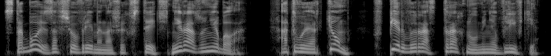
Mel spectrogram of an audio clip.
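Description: Man doing a scorned young woman, harsh and raised in pitch, husky edge, audiobook. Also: sing-song, brisk, no echo, clean studio sound. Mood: venomous, mocking. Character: bitter angry young woman, scorned girlfriend. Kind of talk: audiobook dialogue.

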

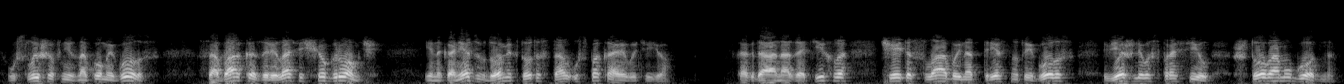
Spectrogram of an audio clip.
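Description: A man reading a historical adventure novel aloud in a measured way, with a husky voice. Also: mid-range voice, expressive. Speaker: audiobook reader. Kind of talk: scripted literary narration. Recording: tinny narrow-band old radio recording.

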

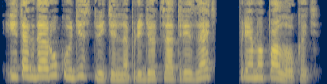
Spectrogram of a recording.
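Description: A woman reader voicing a polite, calm young woman who mends souls, speaking in a gently teasing, courteous way. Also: a little high, fast, pitched above the performer's own voice.

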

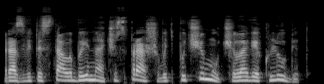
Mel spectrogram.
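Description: A woman voicing a tormented, opium-addicted lady who pleads feverishly, dropping to soft murmurs and rising into sudden outbursts. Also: fairly low pitch, quick pace, breathy edge, no echo. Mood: reproachful.

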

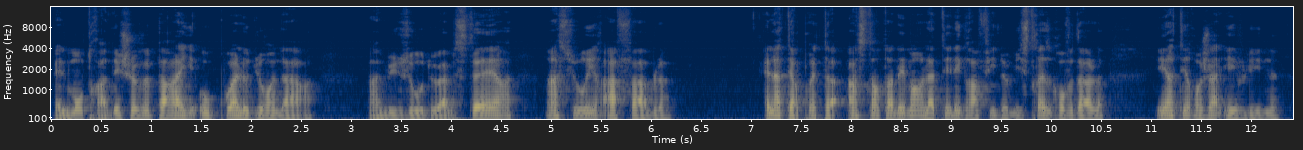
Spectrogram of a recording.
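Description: Male narrator, lowish pitch, measured literary storytelling. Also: very animated. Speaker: audiobook narrator. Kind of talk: scripted narration.

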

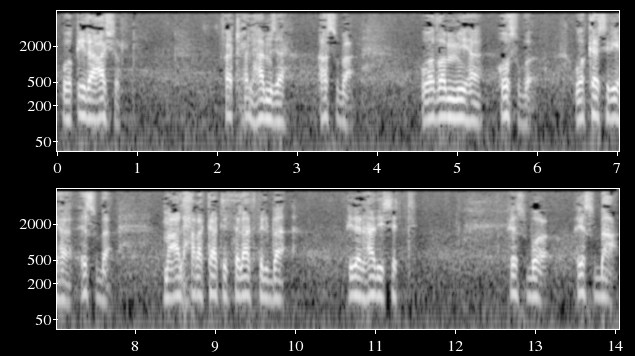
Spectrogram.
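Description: A man teaching as a sheikh, giving a classical religious lesson and explaining slowly with repeated words and restarts. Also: medium pitch. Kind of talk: classical Islamic lesson commentary. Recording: muffled lo-fi recording with faint hiss.

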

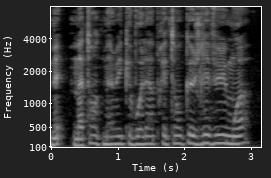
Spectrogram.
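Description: A man reading a witty young gentleman. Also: fairly high pitch, little pitch movement, moderate pace, breathy edge, voice pushed up. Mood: playful. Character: young Englishman, witty and teasing.

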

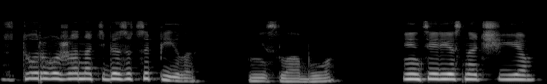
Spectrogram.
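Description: Woman voicing spiteful young man, sneering, mocking, mellow tone, dull lo-fi audio. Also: a little high, lively intonation, a little slow, pitched above the performer's own voice. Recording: dull lo-fi recording.

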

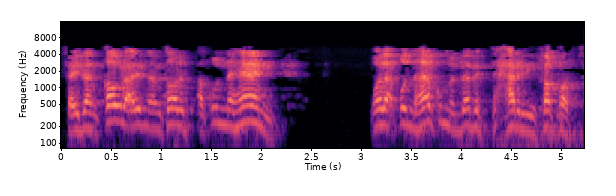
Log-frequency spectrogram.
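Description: A man teaches a religious lesson at a brisk clip, his voice sitting high for a man. He keeps the class engaged by posing questions and answering them himself. The recording sounds dull and lo-fi. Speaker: Islamic scholar teaching a course.

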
